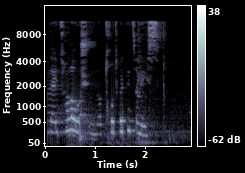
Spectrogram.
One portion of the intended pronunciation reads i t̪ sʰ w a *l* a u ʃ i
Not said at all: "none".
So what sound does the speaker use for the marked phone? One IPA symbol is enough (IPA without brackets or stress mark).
l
